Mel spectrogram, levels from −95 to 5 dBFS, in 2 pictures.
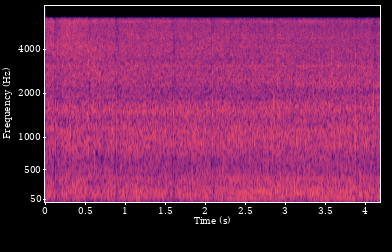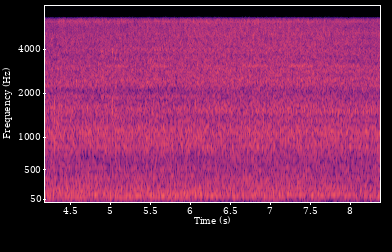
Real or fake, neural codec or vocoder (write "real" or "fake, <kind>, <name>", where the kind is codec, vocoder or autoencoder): fake, vocoder, WaveNeXt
